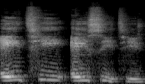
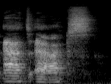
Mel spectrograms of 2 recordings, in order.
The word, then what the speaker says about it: AT-ACT: And then, of course, the entire Scarif sequence in general I like, except for the AT-ACTs. Don't you dare pronounce them AT-ACs.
